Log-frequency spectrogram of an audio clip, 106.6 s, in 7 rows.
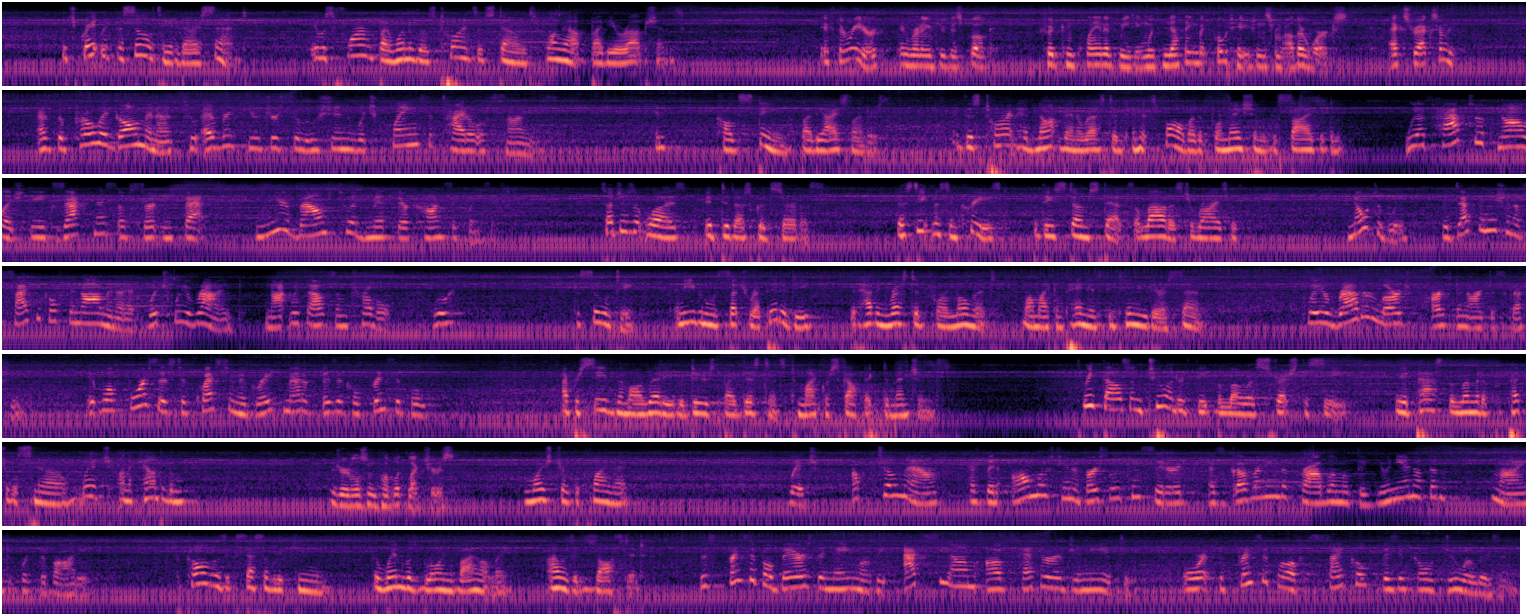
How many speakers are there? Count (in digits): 3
